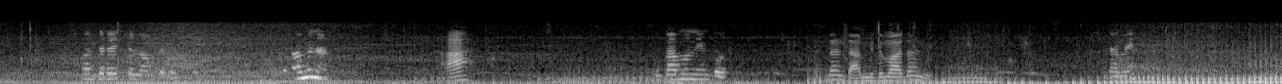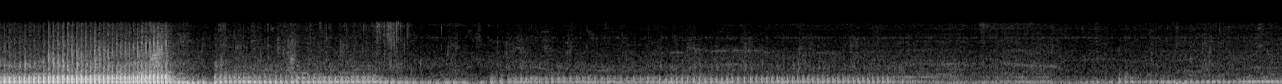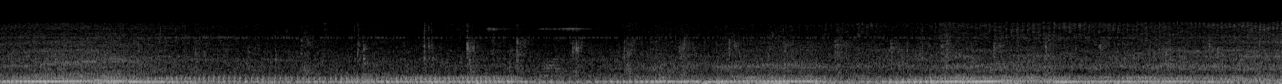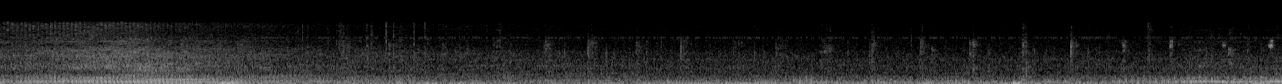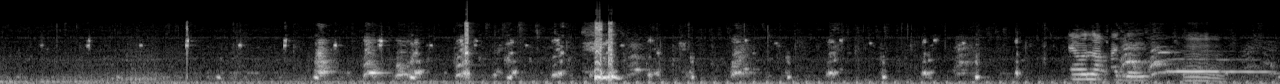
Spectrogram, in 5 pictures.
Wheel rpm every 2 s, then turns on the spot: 0, 0, 0, 0, 0, 0, 0, 0, 0, 0, 0, 0, 0, 0, 0, 0, 0, 0, 0, 0, 0, 0, 0, 0, 0, 0, 0, 0, 0, 0, 0, 0.
none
